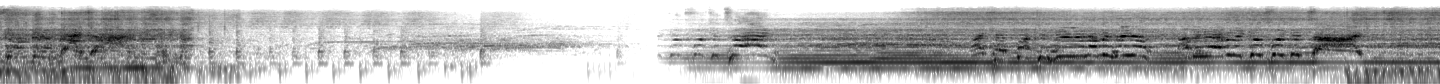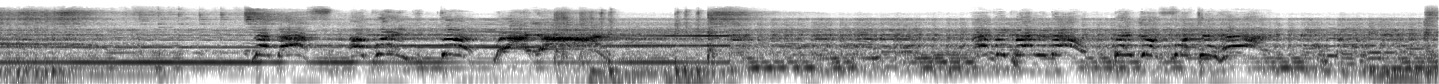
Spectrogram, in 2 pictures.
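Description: Live thrash metal band through a PA: the music breaks off about two seconds in and fades to a near-silent gap. About seven seconds in a long held, ringing guitar chord starts, with drums and yelling over it, and the full band comes back near the end.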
